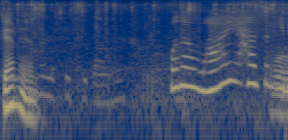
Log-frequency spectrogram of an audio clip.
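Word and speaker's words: Schemion: If I was there, I called It's Shemian. Apparently Ollie said it is Skemian.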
